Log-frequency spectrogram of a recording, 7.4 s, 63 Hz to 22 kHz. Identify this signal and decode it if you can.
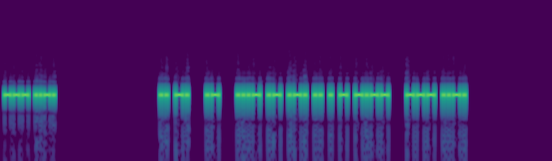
Morse code, heard as a keyed tone, about 45 wpm, 700 Hz. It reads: OF IN A VARIETY OF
